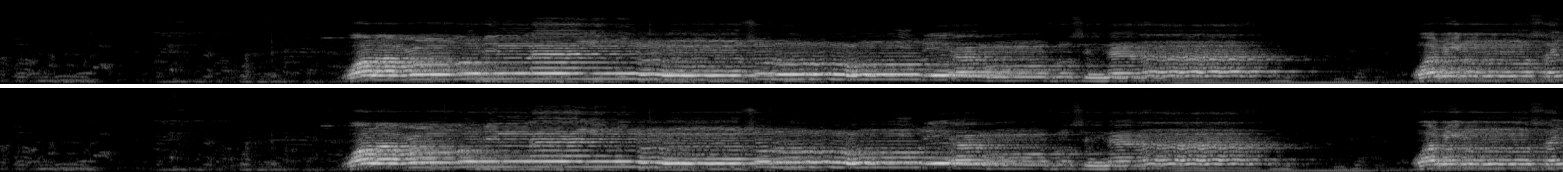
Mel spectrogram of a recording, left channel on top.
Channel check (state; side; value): normal; both; correlation 0.49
